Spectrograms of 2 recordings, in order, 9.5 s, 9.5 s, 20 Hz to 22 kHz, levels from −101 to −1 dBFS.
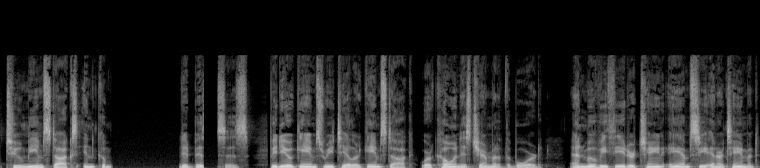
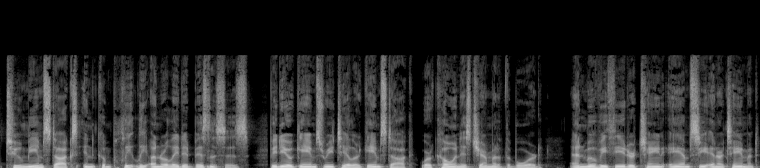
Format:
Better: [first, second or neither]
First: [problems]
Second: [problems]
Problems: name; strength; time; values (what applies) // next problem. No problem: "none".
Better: second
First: audio cutting out; at 1.5 s for 1 s and at 2.5 s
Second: none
